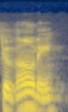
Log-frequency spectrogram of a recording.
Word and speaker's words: Schiavone: Yeah, it's actually pronounced, well, I guess from Italy, it was pronounced Scavone. And then when my grandparents are from Italy, they came over, they settled in Rosetta, Pennsylvania, and the pronunciation was Schiavone.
